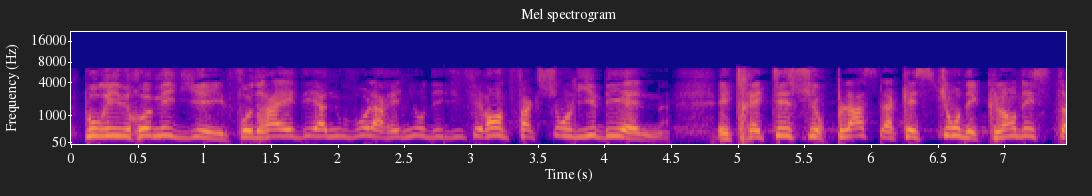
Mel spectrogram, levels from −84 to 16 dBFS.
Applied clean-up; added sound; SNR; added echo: none; none; none; none.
